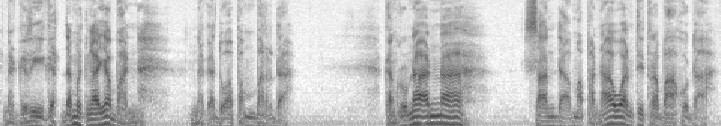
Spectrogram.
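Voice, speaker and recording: A husky, deep-voiced lonely old father. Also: animated, slow, pauses often, exaggerated voice. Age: older. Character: lonely widowed old father, gentle, longing. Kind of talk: radio drama acting.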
